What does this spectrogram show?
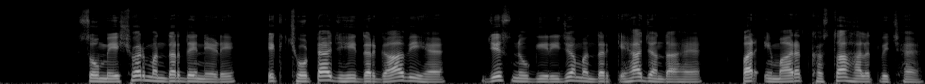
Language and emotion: Punjabi, neutral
